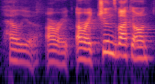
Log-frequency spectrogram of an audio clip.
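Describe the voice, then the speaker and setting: A woman with a medium-pitched, expressive voice talks fairly quickly while hosting a casual livestream from her kitchen at home. She chats playfully with her viewers, repeats phrases, and drifts into sing-song nonsense syllables.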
